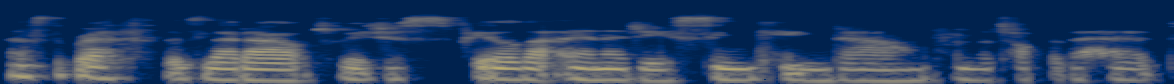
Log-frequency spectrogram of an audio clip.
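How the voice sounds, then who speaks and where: Female meditation teacher. Soft-toned, husky delivery with some fry, soothing and unhurried. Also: low voice, level tone. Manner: gentle, hushed, unhurried phrasing. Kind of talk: slow, soothing guided meditation. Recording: dull, muffled lo-fi recording.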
